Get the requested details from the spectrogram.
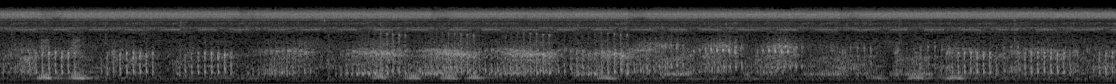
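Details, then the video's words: A loud, harmonious frog chorus, with buzzy rattling croaks from many animals overlapping almost continuously, about one burst per second, and a steady insect whine high above. "Calming Sound Of Harmonious Frog Croaking"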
